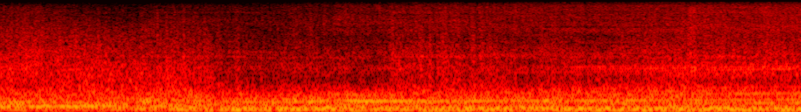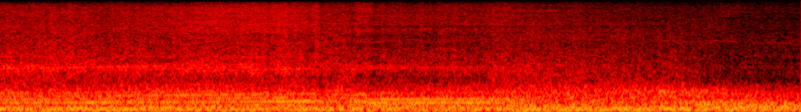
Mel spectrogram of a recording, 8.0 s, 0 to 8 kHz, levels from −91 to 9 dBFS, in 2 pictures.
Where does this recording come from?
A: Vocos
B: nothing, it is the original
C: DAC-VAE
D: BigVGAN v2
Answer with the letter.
B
